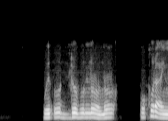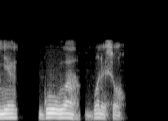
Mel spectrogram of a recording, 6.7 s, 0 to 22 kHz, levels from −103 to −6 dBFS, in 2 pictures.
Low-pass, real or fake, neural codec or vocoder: 5.4 kHz; fake; codec, 16 kHz, 4 kbps, FunCodec, trained on LibriTTS, 50 frames a second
